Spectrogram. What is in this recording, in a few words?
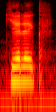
"jerek" Armenian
